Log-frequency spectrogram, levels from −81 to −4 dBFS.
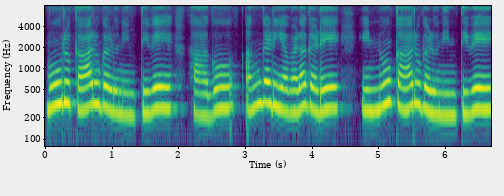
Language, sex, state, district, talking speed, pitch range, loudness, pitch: Kannada, female, Karnataka, Bidar, 80 wpm, 255-285 Hz, -13 LUFS, 270 Hz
